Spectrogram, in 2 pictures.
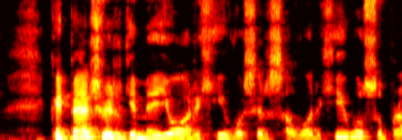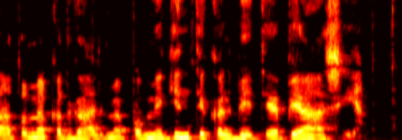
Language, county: Lithuanian, Kaunas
